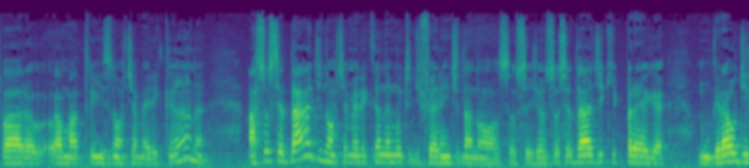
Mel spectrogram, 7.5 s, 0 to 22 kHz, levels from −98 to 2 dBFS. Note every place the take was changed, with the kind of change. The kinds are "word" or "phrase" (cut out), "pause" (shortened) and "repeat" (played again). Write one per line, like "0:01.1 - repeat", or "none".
none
